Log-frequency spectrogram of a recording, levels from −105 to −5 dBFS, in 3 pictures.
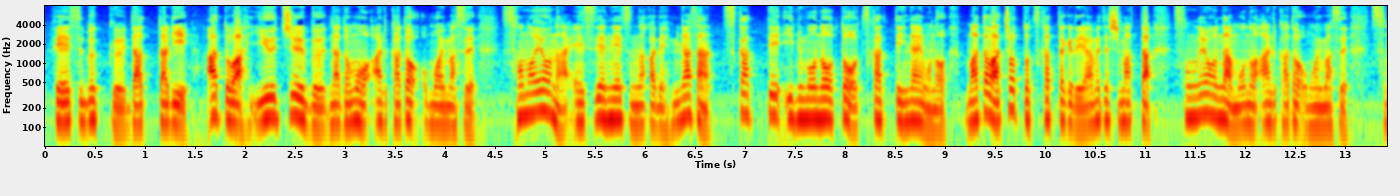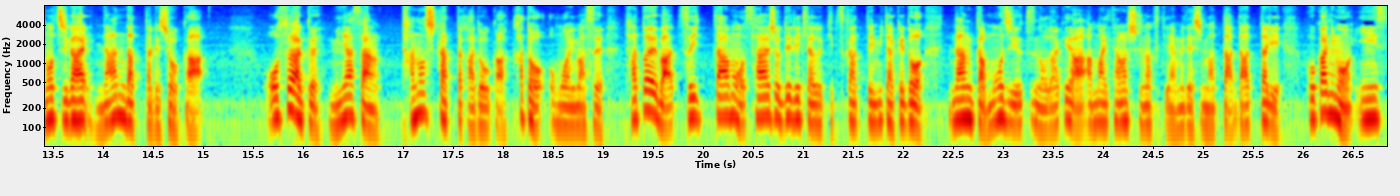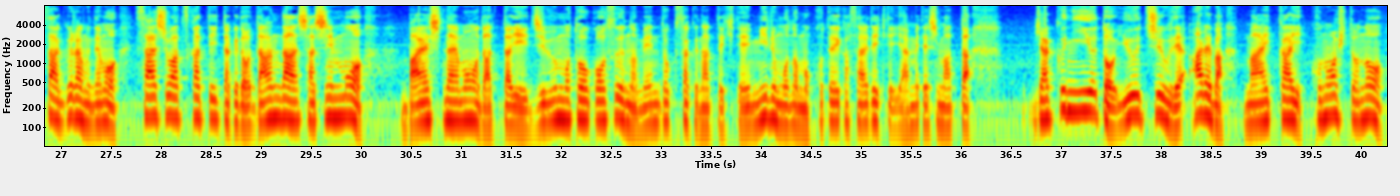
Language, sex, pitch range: Japanese, male, 105-145 Hz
